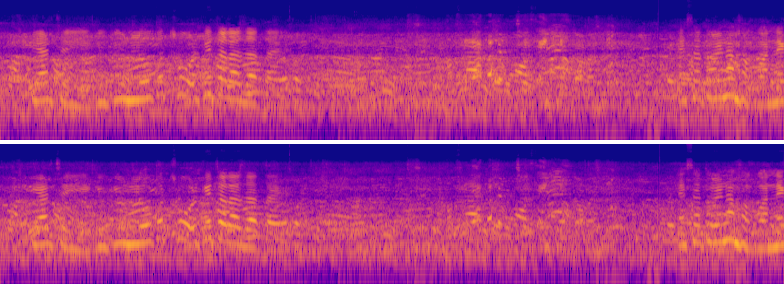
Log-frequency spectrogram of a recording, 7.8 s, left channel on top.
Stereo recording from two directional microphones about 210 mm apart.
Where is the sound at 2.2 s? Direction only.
30° right (ahead or behind).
